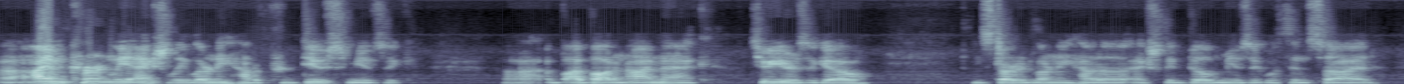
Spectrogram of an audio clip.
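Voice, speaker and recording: In an American accent, a man speaks at a moderate pace with a fairly low pitch and monotone, flat intonation. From Pennsylvania, rural farm. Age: 20s. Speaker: student. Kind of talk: class self-introduction speech. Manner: casual with many filler uhs.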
